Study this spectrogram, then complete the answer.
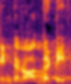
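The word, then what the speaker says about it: interrogative: दूसरा type इंटरोगेटिव, इंटरोगेटिव, इंटरोगेटिव, गेटिव नहीं है बच्चों, ये गेटिव नहीं है, ये गटिव है, इंटरोगेटिव। इसका सही प्रोनाउंसिएशन, सही उच्चारण इसका इंटरोगेटिव है।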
